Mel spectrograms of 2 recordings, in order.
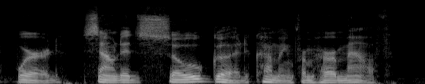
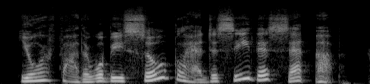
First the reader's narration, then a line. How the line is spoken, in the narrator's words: said cheerfully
